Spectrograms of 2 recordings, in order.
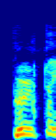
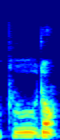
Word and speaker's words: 부동: 부부이 부이 우리는 분리 불리 불리 또 불자가 또 불라만 받아되는 건 뒤에 디귿자나 지극자 고수적에는 어 부동 움직이지 마라. 그때는 불동이 아니고 부동.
